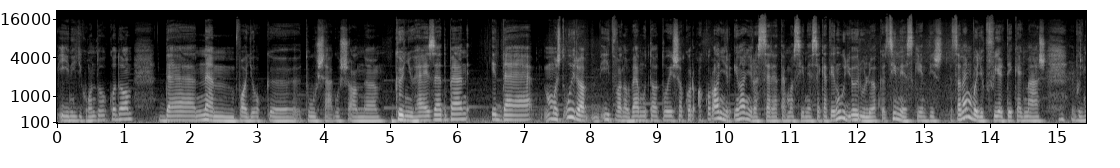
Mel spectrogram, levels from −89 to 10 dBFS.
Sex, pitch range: female, 140-165 Hz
